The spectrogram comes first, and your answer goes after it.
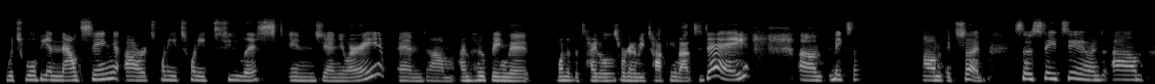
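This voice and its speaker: Female event host giving introductions: crisp bright voice, mid pitch, close dry recording. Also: dry recording, low-quality recording. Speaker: event host, school librarian.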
